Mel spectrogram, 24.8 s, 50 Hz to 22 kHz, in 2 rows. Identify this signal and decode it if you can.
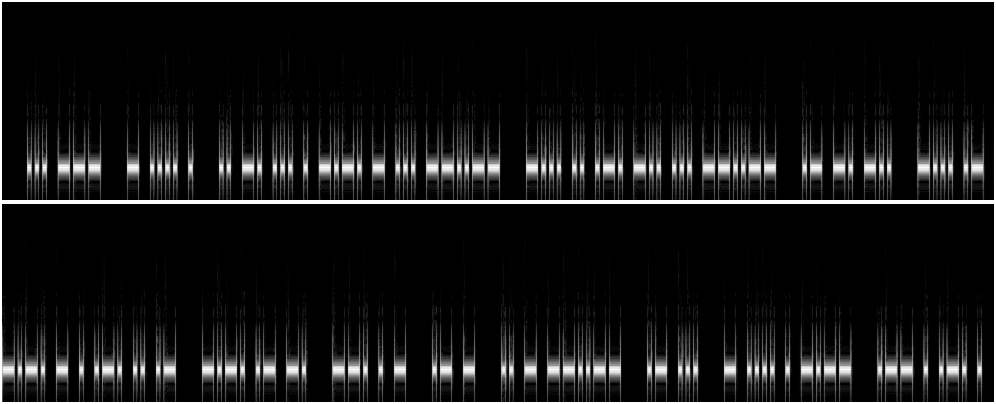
Morse code, heard as a keyed tone, about 25 wpm, 700 Hz. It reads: SO THE INSECTS, BIRDS, AND BACTERIA CAN GET AT IT, AS THEY WERE
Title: A Sound Of Thunder 25wpm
